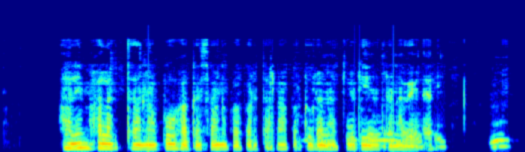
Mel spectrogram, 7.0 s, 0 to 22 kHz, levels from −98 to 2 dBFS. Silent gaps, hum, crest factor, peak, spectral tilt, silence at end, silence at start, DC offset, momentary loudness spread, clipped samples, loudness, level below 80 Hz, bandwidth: 6.43-6.52 s; none; 18 dB; -20 dBFS; -7.5 dB/octave; 0.2 s; 0.8 s; under 0.1%; 9 LU; under 0.1%; -36 LUFS; -60 dBFS; 7.6 kHz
